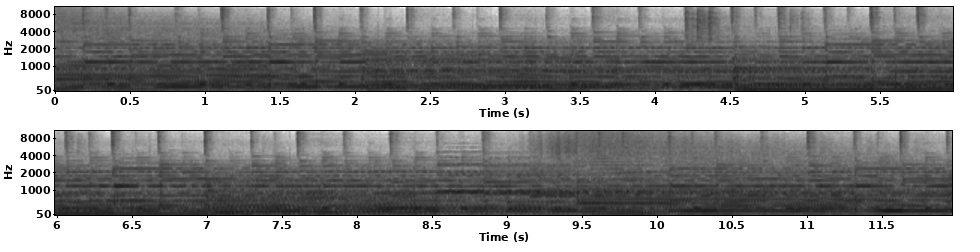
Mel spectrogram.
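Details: Loud new-age style background music with deep sustained bass tones, layered melodic notes and light rhythmic percussion throughout, no animal sounds.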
